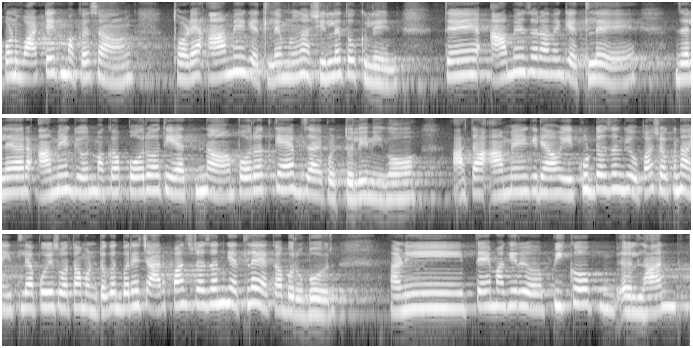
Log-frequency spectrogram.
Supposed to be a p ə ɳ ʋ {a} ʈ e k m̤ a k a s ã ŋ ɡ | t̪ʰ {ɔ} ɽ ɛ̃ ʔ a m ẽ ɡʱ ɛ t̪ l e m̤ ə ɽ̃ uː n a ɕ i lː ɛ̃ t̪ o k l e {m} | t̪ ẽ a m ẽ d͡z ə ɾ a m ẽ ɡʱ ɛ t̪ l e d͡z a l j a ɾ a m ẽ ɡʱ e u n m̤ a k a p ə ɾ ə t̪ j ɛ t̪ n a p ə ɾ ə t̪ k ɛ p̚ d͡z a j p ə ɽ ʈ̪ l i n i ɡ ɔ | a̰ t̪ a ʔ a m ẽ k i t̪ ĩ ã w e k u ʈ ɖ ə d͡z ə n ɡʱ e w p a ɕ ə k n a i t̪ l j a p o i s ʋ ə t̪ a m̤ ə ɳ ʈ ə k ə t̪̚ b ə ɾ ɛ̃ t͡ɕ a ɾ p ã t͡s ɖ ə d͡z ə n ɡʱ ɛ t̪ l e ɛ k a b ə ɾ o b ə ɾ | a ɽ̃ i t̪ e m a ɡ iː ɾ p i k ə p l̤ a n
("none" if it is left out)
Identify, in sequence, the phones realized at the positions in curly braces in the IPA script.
a, o, n

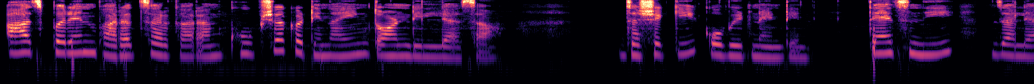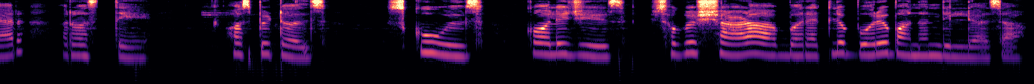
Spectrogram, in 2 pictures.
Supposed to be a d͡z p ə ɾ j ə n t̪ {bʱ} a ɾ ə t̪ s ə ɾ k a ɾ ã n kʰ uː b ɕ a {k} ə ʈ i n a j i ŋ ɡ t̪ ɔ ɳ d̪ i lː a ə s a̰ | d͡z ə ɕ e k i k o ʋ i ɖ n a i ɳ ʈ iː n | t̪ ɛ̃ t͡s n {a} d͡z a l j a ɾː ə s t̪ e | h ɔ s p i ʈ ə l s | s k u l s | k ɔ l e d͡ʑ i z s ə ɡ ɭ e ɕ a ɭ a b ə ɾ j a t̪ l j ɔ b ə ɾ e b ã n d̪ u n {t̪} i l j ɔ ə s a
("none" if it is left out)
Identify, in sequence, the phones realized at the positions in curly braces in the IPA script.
bʱ, k, i, d̪

